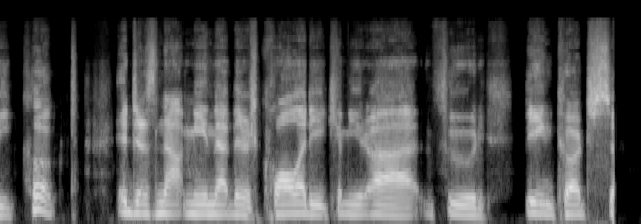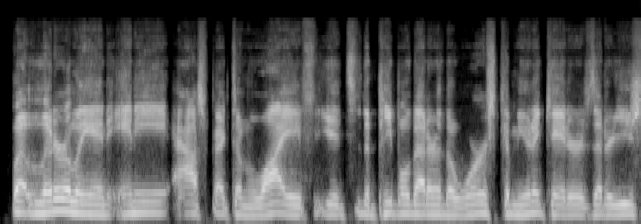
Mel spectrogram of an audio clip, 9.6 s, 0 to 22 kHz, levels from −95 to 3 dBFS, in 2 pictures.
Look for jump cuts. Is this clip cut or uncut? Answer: cut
